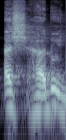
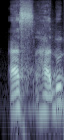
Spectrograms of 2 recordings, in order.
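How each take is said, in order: First: It begins with an sh sound. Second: It begins with a plain s sound. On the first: The speaker calls it right. "Yang ada asyhadu" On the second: The speaker calls it wrong. "Jangan ashadu"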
